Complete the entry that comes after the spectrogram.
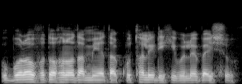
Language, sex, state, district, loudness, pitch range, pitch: Assamese, male, Assam, Kamrup Metropolitan, -15 LUFS, 100-110 Hz, 105 Hz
